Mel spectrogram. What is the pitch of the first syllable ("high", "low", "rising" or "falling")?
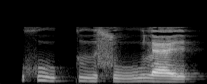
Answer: falling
